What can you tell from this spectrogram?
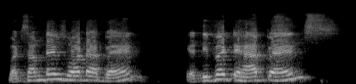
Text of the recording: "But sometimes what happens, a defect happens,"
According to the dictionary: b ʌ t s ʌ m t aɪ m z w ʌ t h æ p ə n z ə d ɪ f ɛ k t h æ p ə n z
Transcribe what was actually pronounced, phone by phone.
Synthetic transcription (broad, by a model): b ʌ t s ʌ m t aɪ m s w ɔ t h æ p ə n ə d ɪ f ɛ t h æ p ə n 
